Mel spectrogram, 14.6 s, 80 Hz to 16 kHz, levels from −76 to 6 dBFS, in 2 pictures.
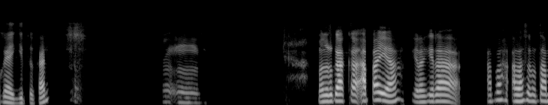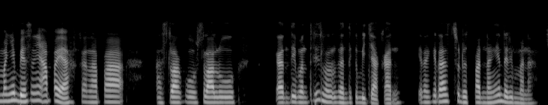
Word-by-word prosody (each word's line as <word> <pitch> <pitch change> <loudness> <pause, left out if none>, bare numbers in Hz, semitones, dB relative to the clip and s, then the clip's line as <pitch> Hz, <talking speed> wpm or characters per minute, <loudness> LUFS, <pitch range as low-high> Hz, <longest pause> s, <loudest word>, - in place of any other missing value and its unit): kayak 175 -5 -1
gitu 150 -2 -13
kan. 180 +8 0 1.5
Mhm. 170 -4 -14 1.5
Menurut, 215 +3 +2
Kakak, 225 0 +5
apa 250 +2 +5
ya 210 -3 +6 0.2
kira-kira, 210 +1 +1 0.3
apa 215 +5 -5
alasan 220 +1 +1
utamanya 225 +2 +1
biasanya, 230 0 +2
apa 230 +1 -1
ya? 165 -4 +4 0.2
Kenapa, 195 0 0 0.4
eee, 175 - -10
selaku 180 0 0
selalu 180 0 +1 0.5
ganti 175 +2 +1
menteri 180 +5 -5
selalu 195 -7 -1
ganti 170 -1 -2
kebijakan? 150 -4 -3 0.3
Kira-kira 205 +3 -1
sudut 185 -5 -5
pandangnya 180 +3 -2
dari 175 -2 0
mana? 150 -1 -8
190 Hz, 120 wpm, -23 LUFS, 175-215 Hz, 1.5 s, ya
